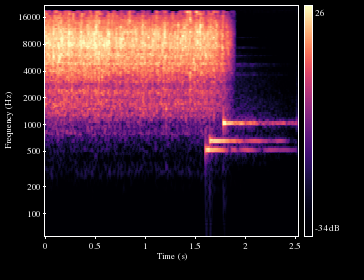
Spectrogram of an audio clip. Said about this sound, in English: A sizzler comes from the word sizzle, which we use to describe the sound of something frying in a very hot pan. The word sizzle sounds a bit like the actual noise of the food cooking, doesn't it?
